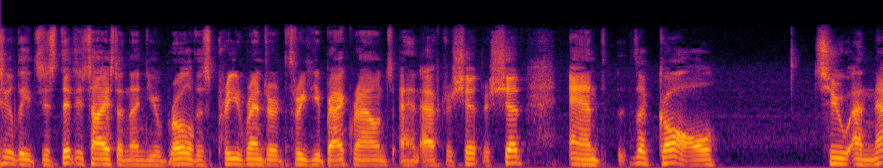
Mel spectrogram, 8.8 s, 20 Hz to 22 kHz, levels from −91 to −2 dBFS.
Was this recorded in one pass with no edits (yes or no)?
no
